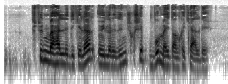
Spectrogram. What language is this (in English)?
Uyghur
